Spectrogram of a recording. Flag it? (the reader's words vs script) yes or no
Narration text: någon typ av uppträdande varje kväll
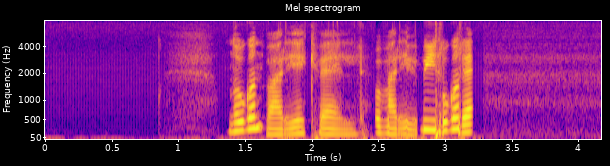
yes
